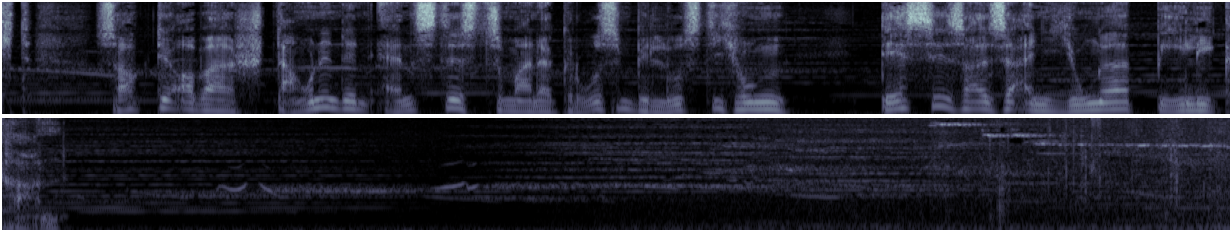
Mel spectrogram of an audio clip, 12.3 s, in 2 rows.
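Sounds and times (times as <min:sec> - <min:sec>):
speech: 0:00.0 - 0:06.5
blue tit singing: 0:07.2 - 0:12.2.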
